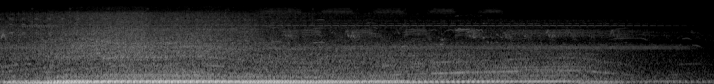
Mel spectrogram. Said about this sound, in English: Avoiding the SEMA surveillance systems, Makia left the Koinata estate and took her car to drive into town.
